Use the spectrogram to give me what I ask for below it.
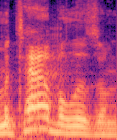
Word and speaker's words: metabolism: bit about um metabolism how do you say that metabolism metabolism that's what I was missing the accent metabolism um I have a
